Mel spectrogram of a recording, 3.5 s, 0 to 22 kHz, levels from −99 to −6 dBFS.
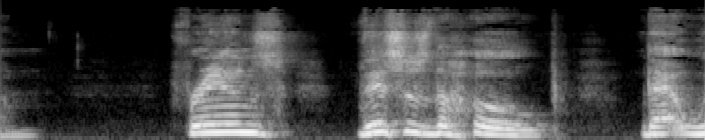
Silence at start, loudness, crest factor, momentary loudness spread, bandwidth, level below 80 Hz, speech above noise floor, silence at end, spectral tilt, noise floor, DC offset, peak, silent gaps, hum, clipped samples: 0 s; -18 LUFS; 14 dB; 14 LU; 15 kHz; -64 dBFS; 52 dB; 0 s; -5 dB/octave; -69 dBFS; under 0.1%; -4 dBFS; none; none; under 0.1%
